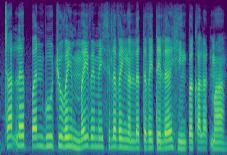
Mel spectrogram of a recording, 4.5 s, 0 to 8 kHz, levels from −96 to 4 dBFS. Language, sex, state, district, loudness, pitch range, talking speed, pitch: Wancho, male, Arunachal Pradesh, Longding, -16 LUFS, 140-175 Hz, 250 wpm, 155 Hz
